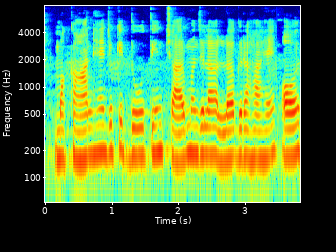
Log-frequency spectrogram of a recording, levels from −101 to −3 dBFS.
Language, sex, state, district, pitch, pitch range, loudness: Hindi, female, Bihar, Sitamarhi, 175 Hz, 165-185 Hz, -22 LUFS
